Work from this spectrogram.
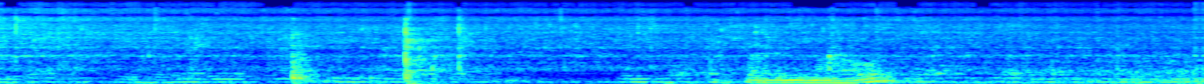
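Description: Chicken samosa filling fries in a pan or pot, giving a steady sizzle throughout with a few sharp clinks and scraping stirs.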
